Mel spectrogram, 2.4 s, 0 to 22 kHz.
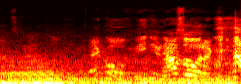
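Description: BMW M2's straight-six engine and road noise droning inside the cabin at motorway speed: a low rumble with a steady engine note that fades within the first half second. A voice talks over it from about a second in.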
